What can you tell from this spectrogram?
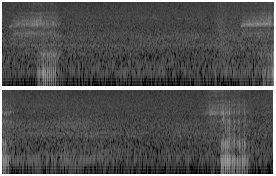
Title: Bulldog snoring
